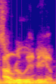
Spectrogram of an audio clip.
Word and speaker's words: aluminium: In Russellville works at Walmart or the he's aluminium really factory. – Aluminium, yeah, that's how you say it.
